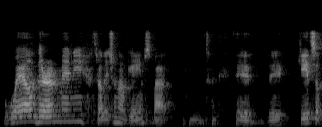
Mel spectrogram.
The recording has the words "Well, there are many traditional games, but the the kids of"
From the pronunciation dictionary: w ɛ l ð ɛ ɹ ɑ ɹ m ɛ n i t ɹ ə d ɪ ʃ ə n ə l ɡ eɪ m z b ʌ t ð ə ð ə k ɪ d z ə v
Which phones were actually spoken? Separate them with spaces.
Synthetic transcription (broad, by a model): w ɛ l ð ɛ ɹ ɑ ɹ m ɛ n i t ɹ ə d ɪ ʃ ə n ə l ɡ eɪ m s b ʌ t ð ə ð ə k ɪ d s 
